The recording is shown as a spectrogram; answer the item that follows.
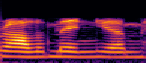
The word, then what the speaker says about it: aluminium: Well, at the moment, we're at a position of being able to measure aluminium in the human breast.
